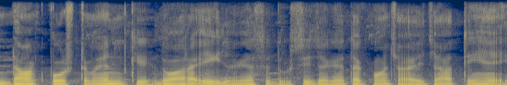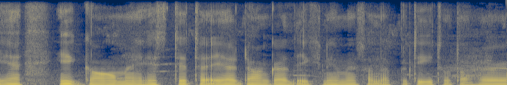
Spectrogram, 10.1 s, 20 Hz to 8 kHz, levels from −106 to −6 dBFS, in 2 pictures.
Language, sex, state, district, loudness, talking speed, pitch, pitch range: Hindi, male, Chhattisgarh, Rajnandgaon, -28 LUFS, 160 wpm, 90 Hz, 90-95 Hz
